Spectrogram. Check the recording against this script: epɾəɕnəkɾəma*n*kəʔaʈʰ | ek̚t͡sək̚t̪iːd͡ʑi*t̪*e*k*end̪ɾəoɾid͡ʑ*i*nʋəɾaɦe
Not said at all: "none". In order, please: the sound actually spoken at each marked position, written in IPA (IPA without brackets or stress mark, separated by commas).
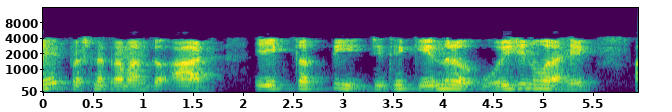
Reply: ŋ, t̪ʰ, k, i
